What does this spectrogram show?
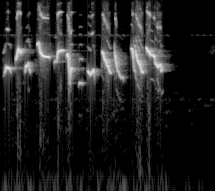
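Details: Energetic, tightly packed chatter from a champion Lombok lemon-bellied white-eye: about a dozen sharp, high, twisting notes in under two seconds, then silence.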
